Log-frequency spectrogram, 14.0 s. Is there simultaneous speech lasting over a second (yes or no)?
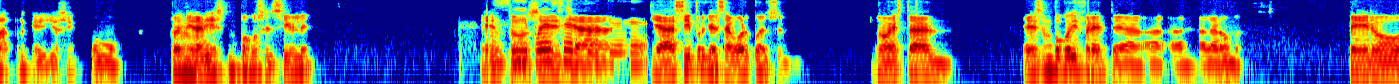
yes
